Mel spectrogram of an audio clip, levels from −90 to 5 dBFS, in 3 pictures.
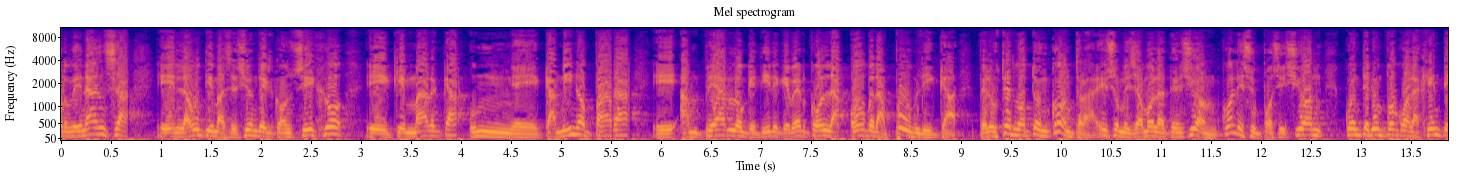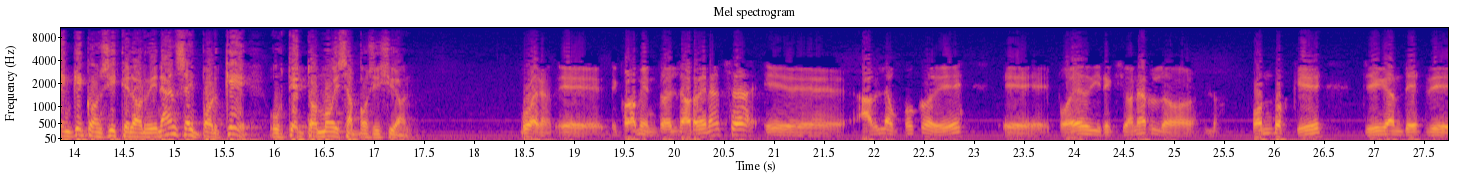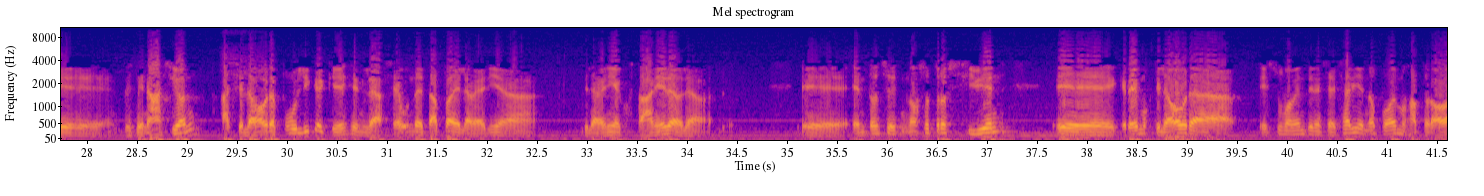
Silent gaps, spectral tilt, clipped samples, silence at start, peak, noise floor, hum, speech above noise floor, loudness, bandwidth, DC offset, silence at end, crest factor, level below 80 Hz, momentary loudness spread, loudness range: none; -5 dB/octave; under 0.1%; 0 s; -8 dBFS; -47 dBFS; none; 27 dB; -21 LUFS; 10.5 kHz; under 0.1%; 0 s; 12 dB; -42 dBFS; 8 LU; 5 LU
